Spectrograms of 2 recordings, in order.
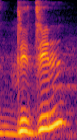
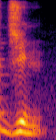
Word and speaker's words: jinn: It should not be pronounced as dijin. It should be pronounced as jinn only, children, and variously spelled as jinni, genie, guinea, dijni, etc.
